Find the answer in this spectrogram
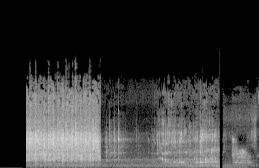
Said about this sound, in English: I'm going to try to get y'all red cups. Get ready to pour up with us.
